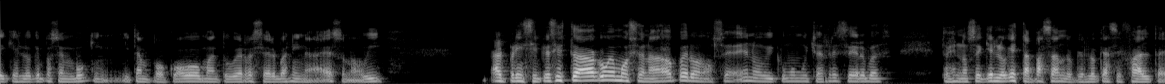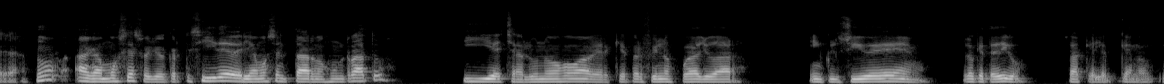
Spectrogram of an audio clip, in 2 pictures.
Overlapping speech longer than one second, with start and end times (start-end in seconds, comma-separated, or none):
none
